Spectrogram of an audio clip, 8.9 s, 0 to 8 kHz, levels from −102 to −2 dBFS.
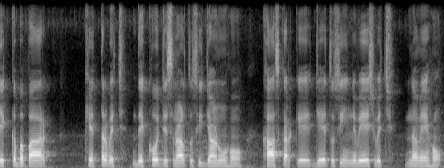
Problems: background sounds at intervals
